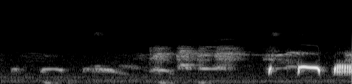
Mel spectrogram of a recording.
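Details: Decoy spotted dove calling to draw in wild doves, thổ đồng voice style; faint low coos open, a harsher rooster-like crowing overlaps midway, then loud arched coos finish the phrase.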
